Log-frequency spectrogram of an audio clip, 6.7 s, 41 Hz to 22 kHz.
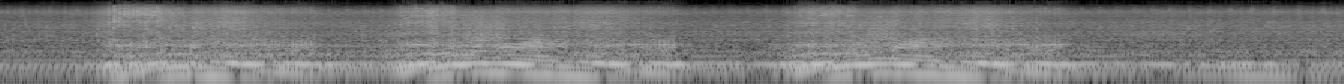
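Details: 2003 Pontiac Vibe GT with Toyota 2ZZ-GE engine after exhaust leak repairs, mostly stock exhaust: clean rising and falling free revs about 2000 to 6000 rpm, crisp and even, no puffing or ticking; normal sealed exhaust.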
